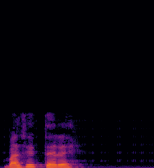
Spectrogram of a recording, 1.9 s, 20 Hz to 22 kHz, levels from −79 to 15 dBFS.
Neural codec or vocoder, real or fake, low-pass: none; real; 7.2 kHz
